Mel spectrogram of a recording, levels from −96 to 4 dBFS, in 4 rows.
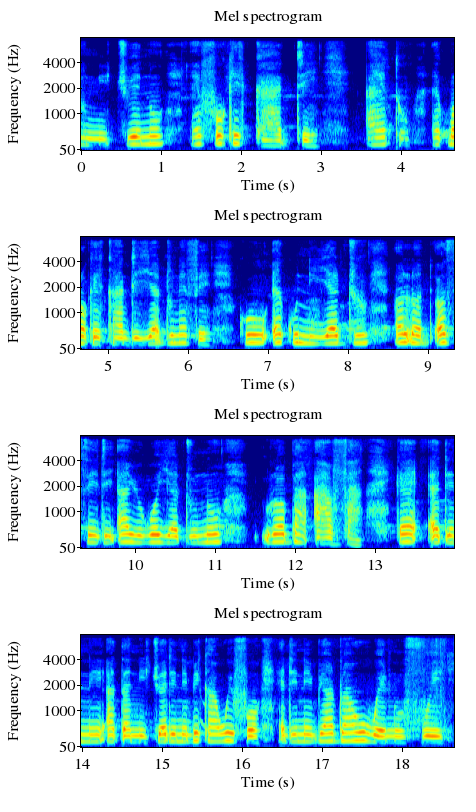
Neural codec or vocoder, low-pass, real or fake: none; 7.2 kHz; real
